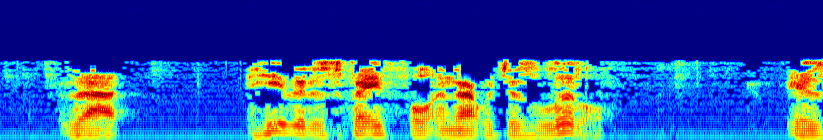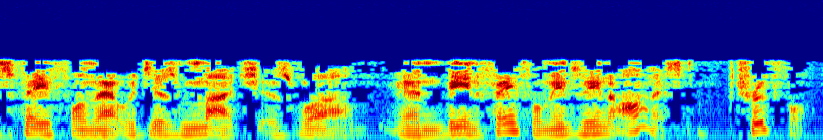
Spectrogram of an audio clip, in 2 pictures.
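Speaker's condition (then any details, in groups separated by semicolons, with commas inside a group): No condition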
